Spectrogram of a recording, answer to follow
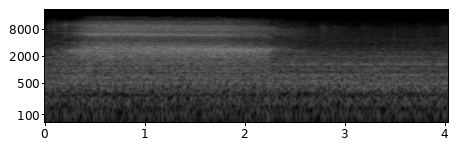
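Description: A draw on a dual-18650 mechanical box mod fired into a 0.12-ohm build: the atomizer coil sizzles and air hisses through it steadily for about two seconds, then stops.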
